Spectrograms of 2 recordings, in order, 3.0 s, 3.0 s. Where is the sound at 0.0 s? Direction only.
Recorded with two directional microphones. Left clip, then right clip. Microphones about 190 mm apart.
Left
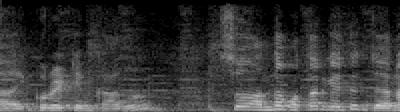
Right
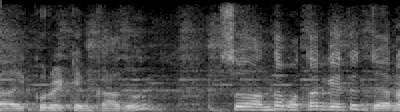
25° right (ahead or behind).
